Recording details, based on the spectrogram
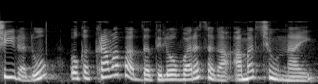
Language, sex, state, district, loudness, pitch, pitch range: Telugu, female, Telangana, Hyderabad, -13 LUFS, 275 Hz, 225-320 Hz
